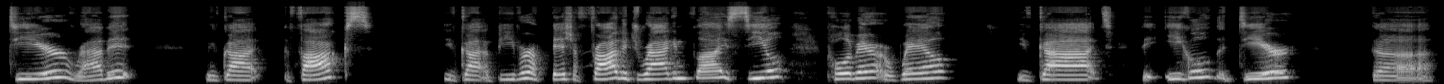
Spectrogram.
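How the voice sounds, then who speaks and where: A woman with a fairly high voice reads picture books aloud for a children's story time. She takes it very slowly, with expressive exclamations and casual, chatty asides to whoever is watching. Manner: expressive, gushing exclamations and gasps; chatty, self-interrupting asides to viewers.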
